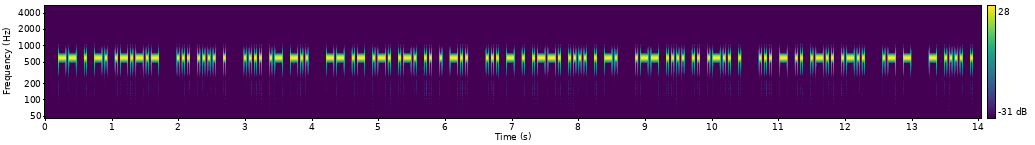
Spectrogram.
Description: Morse code, heard as a keyed tone, about 31 wpm, 600 Hz. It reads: MEN. SHE HAD MARRIED STEPHEN WHILE STILL AT THE
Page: Never 31wpm | CW med Gnister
